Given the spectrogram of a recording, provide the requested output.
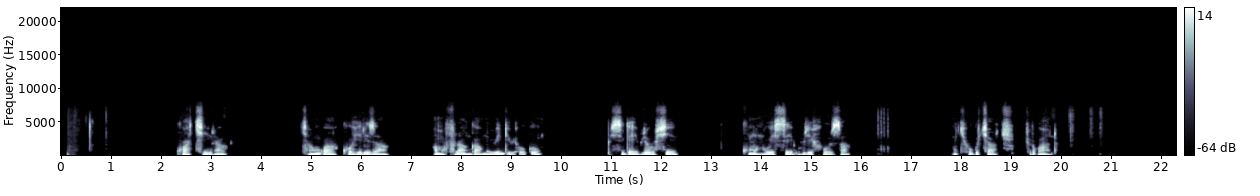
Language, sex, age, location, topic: Kinyarwanda, female, 50+, Kigali, finance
